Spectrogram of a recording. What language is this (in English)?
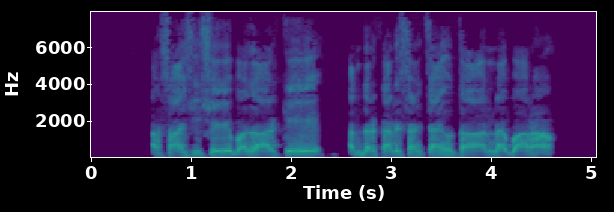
Sindhi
